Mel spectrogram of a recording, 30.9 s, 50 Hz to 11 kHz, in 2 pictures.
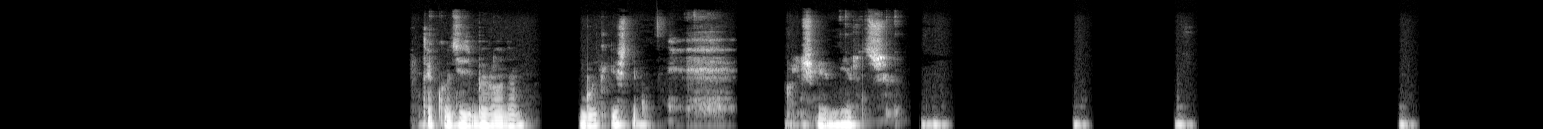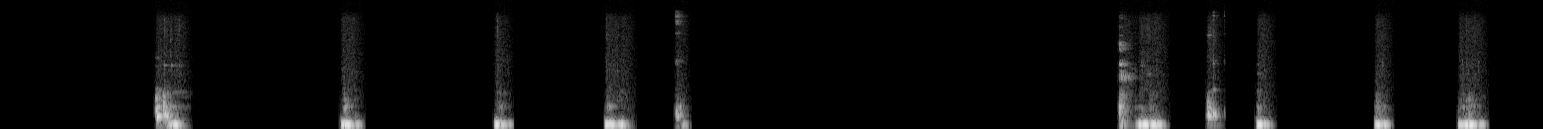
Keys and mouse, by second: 1.2-2.9 middle drag, 3.1 Tab, 3.9 Tab, 4.4 shift+middle click, 4.9 1, 6.9 click, 7.9 g, 8.9 click, 10.2 click, 11.5 click, 12.5 click, 13.6 click, 14.8 shift+middle click, 15.5 middle click, 22.4 ctrl+x, 23.1 ctrl+z, 25.7 shift+middle click, 27.7 click, 29.8 click.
